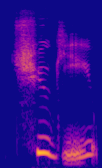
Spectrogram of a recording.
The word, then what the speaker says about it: cheugy: In May 2021, the phrase choogy, which is spelled C-H-E-U-G-Y, really entered our lexicon and took over the internet.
